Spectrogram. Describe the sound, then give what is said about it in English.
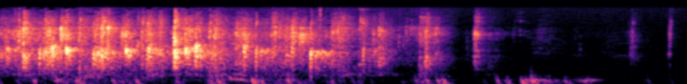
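As a session wraps up, an audience breaks into a dense, steady round of applause that fills the first two seconds, then quickly dies away as a single voice begins speaking. “How about a round of applause first?”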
